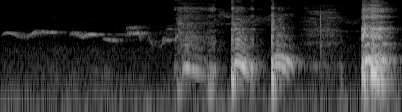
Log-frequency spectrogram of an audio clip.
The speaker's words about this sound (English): You're beginning to sound like your grandfather with all that coughing, Gemellus.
